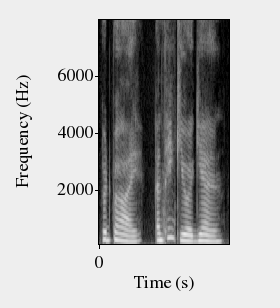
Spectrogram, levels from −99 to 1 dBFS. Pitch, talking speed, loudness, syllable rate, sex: 225 Hz, 185 wpm, -16 LUFS, 4.3 syllables/s, female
